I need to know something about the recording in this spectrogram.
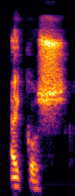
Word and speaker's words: oikos: Greek word. Eikos. Oikos. Pronounced as eikos.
